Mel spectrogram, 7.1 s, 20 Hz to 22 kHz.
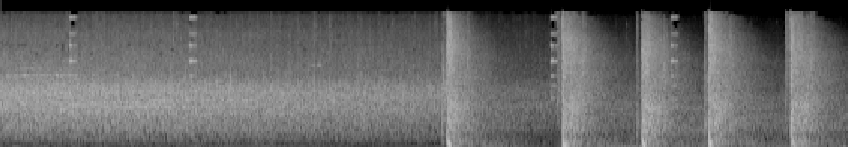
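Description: Five sharp, loud gunshots ring out one after another at a shooting event in the London 2012 Olympics video game, each with a short decaying tail, following a few seconds of steady crowd-like hiss.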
